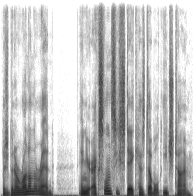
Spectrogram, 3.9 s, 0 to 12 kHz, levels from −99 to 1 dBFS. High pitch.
No: low, 115 Hz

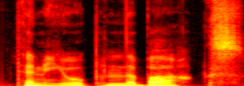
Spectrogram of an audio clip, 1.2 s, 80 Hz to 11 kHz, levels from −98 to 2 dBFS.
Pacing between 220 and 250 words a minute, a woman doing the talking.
No: fast, 245 wpm; male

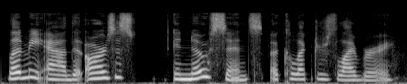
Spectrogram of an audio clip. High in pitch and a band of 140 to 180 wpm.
Yes: very high, 250 Hz; average, 175 wpm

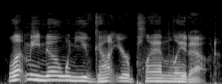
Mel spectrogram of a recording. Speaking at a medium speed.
No: fast, 270 wpm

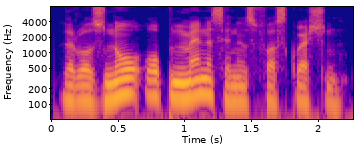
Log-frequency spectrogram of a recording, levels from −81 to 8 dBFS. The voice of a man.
Yes: male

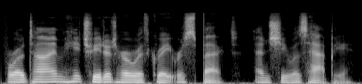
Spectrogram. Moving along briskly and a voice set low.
Yes: fast, 215 wpm; low, 100 Hz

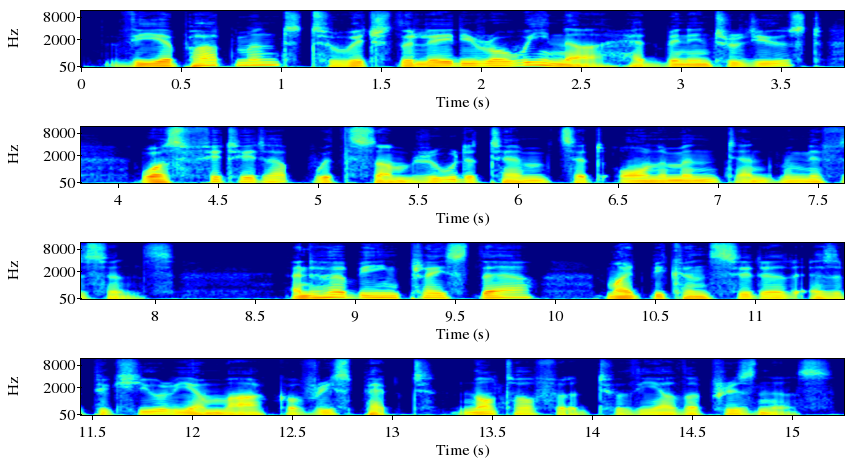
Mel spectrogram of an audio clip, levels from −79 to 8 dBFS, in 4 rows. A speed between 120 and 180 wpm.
Yes: average, 160 wpm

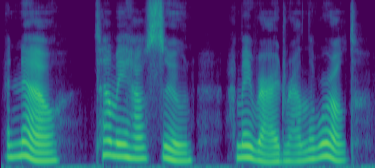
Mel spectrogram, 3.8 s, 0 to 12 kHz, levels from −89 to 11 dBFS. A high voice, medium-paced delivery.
Yes: high, 200 Hz; average, 190 wpm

